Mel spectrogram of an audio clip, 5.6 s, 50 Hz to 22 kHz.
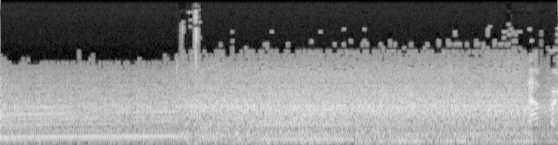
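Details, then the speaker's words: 1991 Audi Coupe Quattro 20-valve, naturally aspirated 7A inline-five, 88,000 miles, all-wheel drive, about 3,300 lb, accelerating on the road: smooth throaty note rising with throttle over road noise, no drone, rasp or misfire; normal healthy exhaust. "it definitely makes a good noise has more than sufficient power for the car which weighs 3 300 pounds give or take depending on the driver"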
